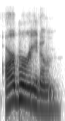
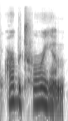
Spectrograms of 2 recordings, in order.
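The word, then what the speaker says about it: arboretum: arburetum. I always say arbitratorum.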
